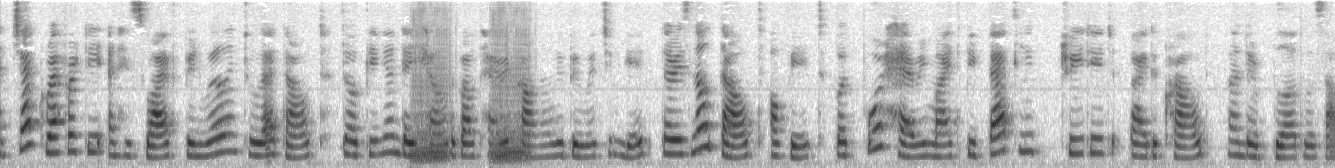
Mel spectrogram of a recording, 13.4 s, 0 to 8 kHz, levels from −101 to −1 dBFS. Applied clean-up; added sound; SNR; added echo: none; Fart; 3 dB; none.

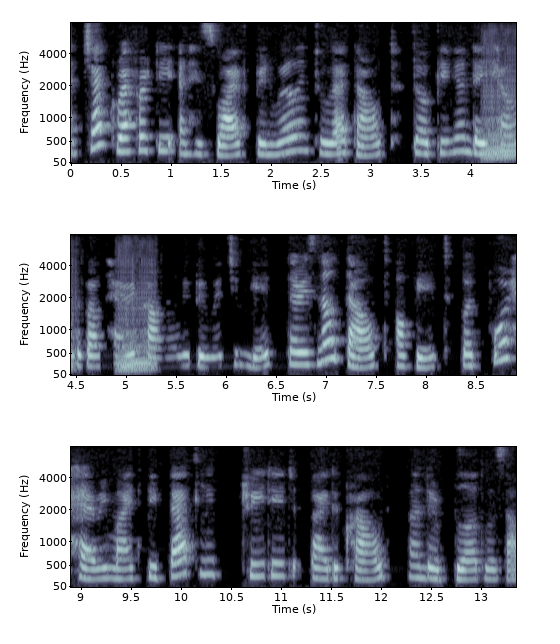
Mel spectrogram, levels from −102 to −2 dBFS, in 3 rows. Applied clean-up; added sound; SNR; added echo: classical method spectral subtraction.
